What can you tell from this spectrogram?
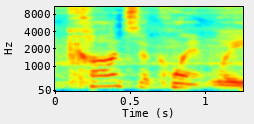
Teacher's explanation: you put more stress consequently on that first syllable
